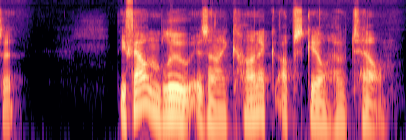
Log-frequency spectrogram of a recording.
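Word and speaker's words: Fontainebleau: while i know that it is in fact pronounced fountain blue by people who live there although i'm sure there are other ways who people outside of florida could pronounce it the fountain blue is an iconic upscale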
